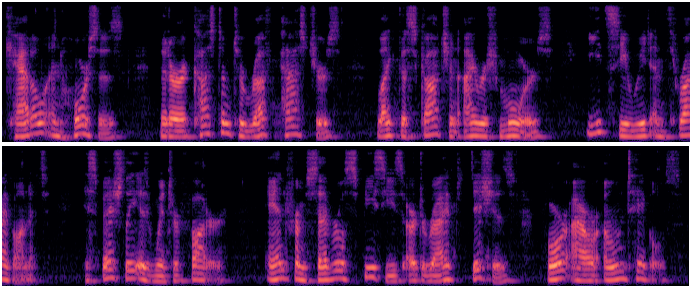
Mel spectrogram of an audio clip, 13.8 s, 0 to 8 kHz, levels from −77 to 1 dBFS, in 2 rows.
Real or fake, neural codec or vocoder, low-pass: real; none; 7.2 kHz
